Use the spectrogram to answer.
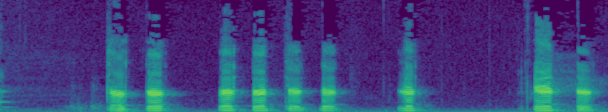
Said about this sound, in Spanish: La gallina...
